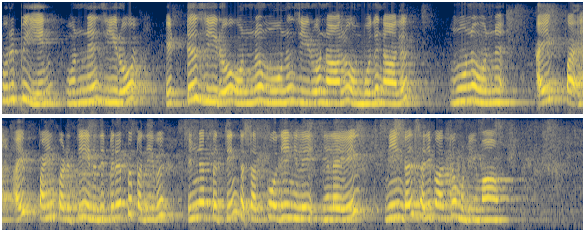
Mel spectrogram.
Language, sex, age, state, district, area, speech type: Tamil, female, 18-30, Tamil Nadu, Vellore, urban, read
